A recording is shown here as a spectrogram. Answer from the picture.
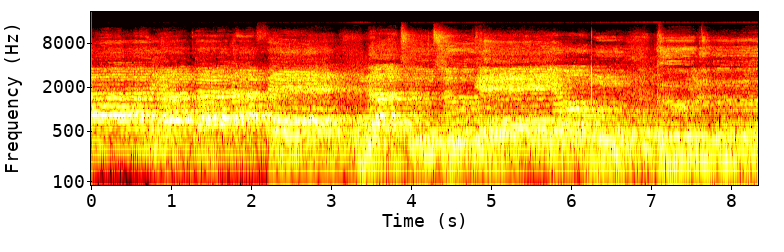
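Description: Unaccompanied a cappella vocal group singing a gospel song: several voices holding sustained chords in harmony, moving from chord to chord every second or so.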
